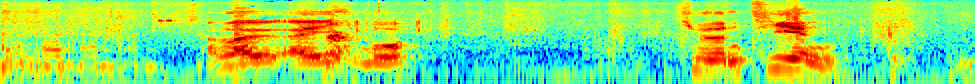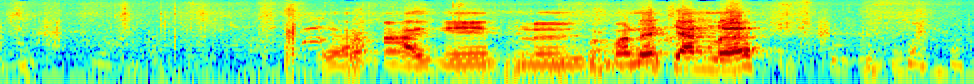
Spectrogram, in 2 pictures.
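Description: A man speaks calmly to a group of children.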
